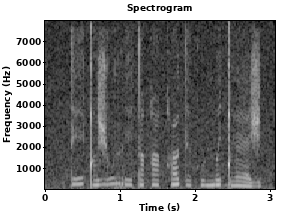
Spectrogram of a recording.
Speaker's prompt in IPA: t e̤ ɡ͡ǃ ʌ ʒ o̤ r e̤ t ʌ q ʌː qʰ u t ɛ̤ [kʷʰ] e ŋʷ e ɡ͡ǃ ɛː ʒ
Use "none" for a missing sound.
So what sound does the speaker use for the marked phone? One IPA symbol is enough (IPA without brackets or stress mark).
kʷʰ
